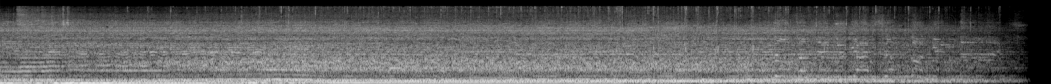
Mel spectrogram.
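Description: Live heavy metal band in an arena holding a sustained low guitar chord that rings on over a wash of noise. The sound fades over the last two seconds and then stops.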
